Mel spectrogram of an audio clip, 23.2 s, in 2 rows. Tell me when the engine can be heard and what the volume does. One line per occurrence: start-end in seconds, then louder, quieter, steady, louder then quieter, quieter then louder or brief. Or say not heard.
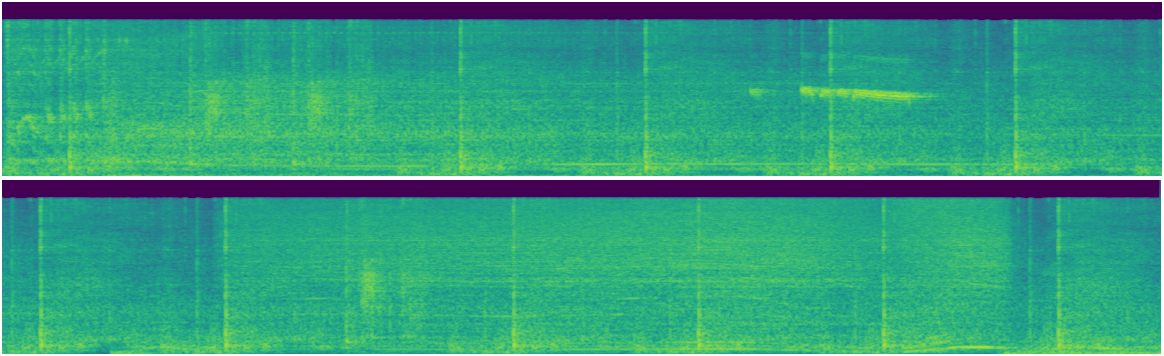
0.0-23.1 quieter then louder.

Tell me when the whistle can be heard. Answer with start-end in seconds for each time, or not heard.
7.5-9.2.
